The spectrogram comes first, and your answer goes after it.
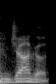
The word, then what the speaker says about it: Ninjago: n how do you say ninjitsu nitsu Ninjago Ninjago thank you uh N I have the same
